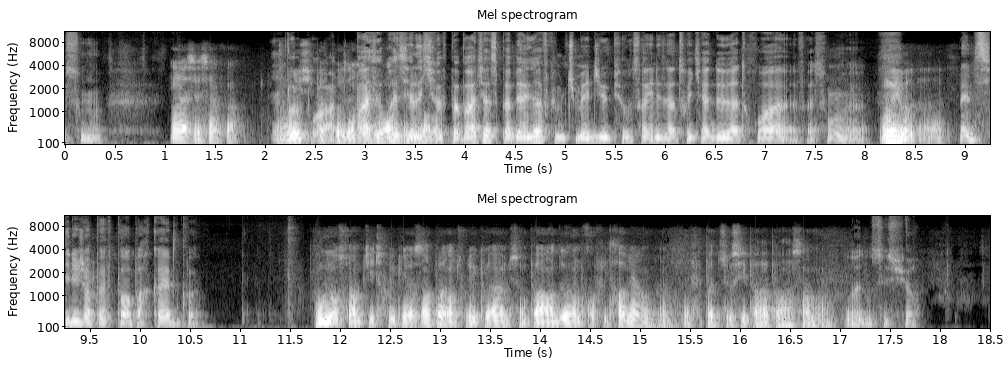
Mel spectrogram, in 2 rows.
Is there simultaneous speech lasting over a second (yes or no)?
yes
